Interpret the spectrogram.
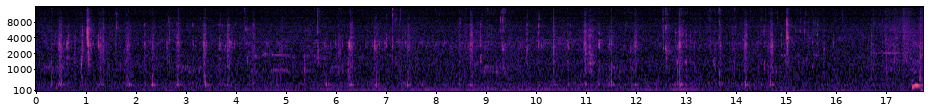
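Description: A person chewing food with an open-mouthed, wet smacking rhythm of soft clicks about twice a second, faint throughout. A brief, louder sound is heard near the end.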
